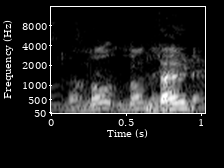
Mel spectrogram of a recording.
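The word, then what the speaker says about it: Lohner: How do you pronounce Francis Sonic? Lona, right?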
